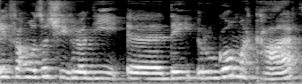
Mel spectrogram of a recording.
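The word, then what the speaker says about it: Rougon-Macquart: famoso ciclo di dei Rugo macar si dovrebbe pronunciare così di Emile Zola Dio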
